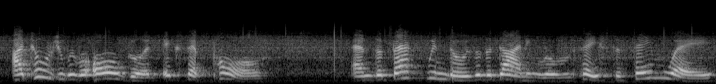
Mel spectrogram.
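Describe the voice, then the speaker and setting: An actress playing a dead woman who confesses a murder on a phonograph record, speaking slowly in 1940s radio style. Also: medium pitch, natural voice. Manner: calm, deliberate confession, later frightened. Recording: dull old radio broadcast with faint hiss.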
